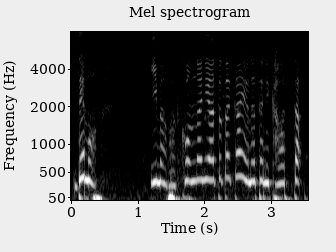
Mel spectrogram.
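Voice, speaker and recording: A woman acting in a radio drama as a gentle, sincere young girlfriend. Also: very high voice, moderate pace. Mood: moved. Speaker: voice actor.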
